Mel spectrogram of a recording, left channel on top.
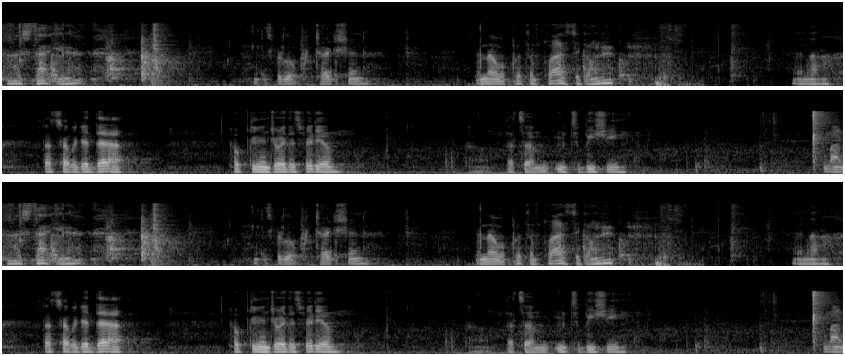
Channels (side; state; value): both; identical; correlation 1.00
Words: That's that unit. That's for a little protection. And then we'll put some plastic on it. And that's how we did that. Hope you enjoyed this video. That's a Mitsubishi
